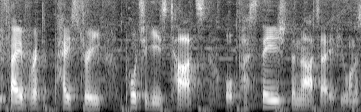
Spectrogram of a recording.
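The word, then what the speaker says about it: pastéis de nata: cooking my new favorite pastry portuguese tarts or pastiche donata if you want to say it correctly they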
